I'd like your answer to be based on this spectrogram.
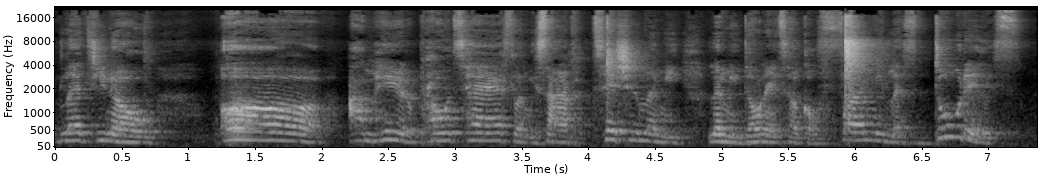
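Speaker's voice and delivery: mock gung-ho protest energy; fired-up activist. Vlogger mimicking her fired-up protest self, hammed-up rallying. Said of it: "some days, like, I'm all about".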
